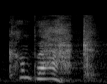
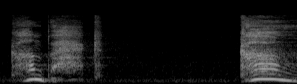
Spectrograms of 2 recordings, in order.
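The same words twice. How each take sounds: First: Called out, then let it drop; pleading call. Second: Breathy whispered plea. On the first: Preacher calling the lost back, pleading call. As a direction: call them home from the pulpit. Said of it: "Come back. (whispered repeat)". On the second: Preacher to straying listeners, hushed whisper. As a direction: whisper it like a secret invitation. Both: Shown as a demonstration.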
